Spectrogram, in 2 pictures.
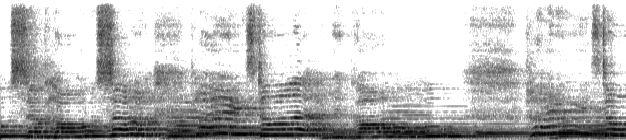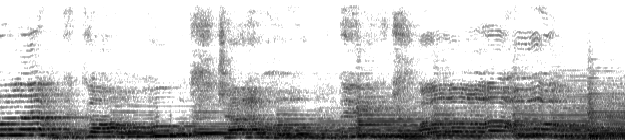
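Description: A woman singing with grand piano accompaniment.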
